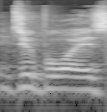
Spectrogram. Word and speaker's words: Dubois: I've been to Dubois they say Dubois over there don't try me I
